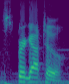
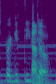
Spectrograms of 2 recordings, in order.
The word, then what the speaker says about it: Sprigatito: Sprigato. Yeah, you're really close actually. It's Sprigatito.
